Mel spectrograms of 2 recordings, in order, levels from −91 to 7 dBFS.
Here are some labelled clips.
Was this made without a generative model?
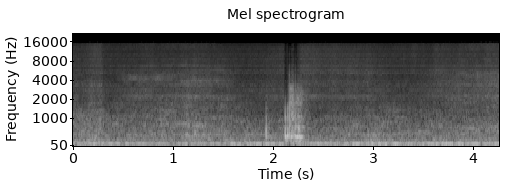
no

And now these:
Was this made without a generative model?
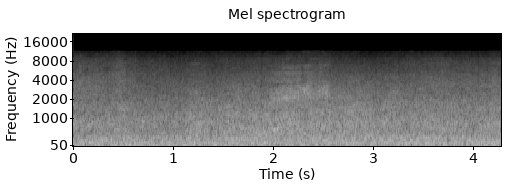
yes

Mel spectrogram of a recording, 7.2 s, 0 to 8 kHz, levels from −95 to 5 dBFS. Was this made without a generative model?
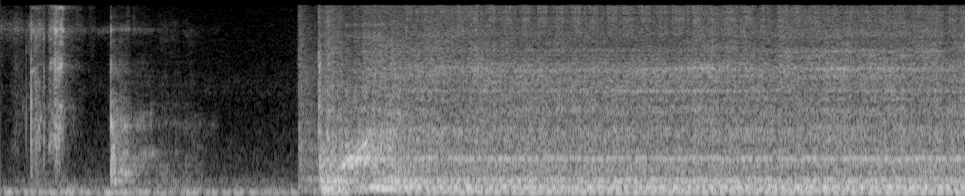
no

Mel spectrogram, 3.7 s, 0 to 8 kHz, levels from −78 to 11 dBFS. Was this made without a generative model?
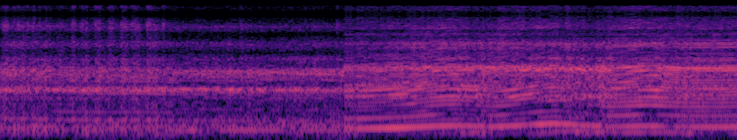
yes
